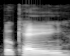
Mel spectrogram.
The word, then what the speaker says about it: Bokeh: We'll be talking data visualization with Bokeh, or Bok, or however you want to pronounce it.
